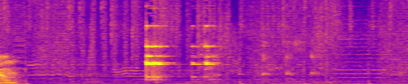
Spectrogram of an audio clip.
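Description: Glass beer bottle clinking twice against the rim of a stemmed glass, the two strikes about half a second apart and ringing, then beer being poured into the glass. Background music plays throughout.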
